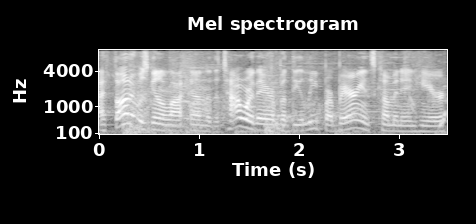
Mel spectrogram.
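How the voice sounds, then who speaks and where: With music in the background, a woman with a fairly low pitch talks at a very fast pace. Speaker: gaming commentator. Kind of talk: gameplay commentary. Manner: animated.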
